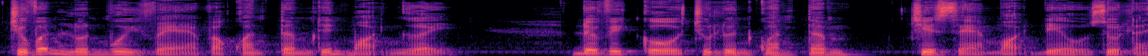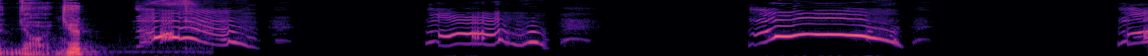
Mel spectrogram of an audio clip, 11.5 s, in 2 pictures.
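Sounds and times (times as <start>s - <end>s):
speech: 0.1s - 6.6s
girl screaming then moaning incoherently: 6.4s - 7.3s, 7.9s - 8.6s, 9.5s - 10.5s.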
